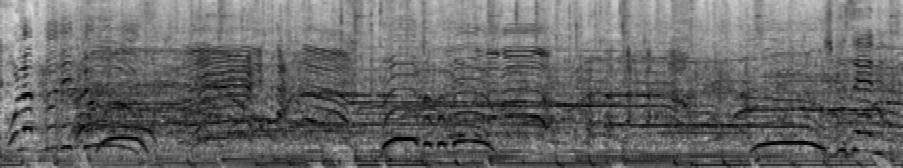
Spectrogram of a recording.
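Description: Crowd at a roller rink cheering, whooping and applauding loudly and steadily, with a music track playing underneath and voices mixed in throughout.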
